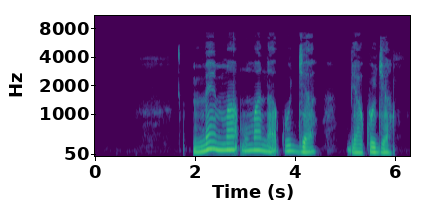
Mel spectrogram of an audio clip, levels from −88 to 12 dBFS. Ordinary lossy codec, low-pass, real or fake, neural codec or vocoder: MP3, 48 kbps; 7.2 kHz; fake; codec, 16 kHz, 8 kbps, FreqCodec, larger model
